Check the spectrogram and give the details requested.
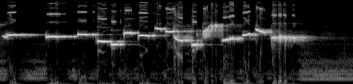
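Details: Loud, clear brown-streaked flycatcher song, a tutor recording for songbirds: continuous high warbling of rapidly alternating whistled notes, rising and falling, ending abruptly into faint hum.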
